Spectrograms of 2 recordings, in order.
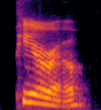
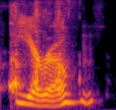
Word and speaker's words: Piero: And so he says something to like Perot. Is what how do you say it again? – I don't remember. – Piero. Okay. – Yeah. P in a row. I remember now. Piero.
